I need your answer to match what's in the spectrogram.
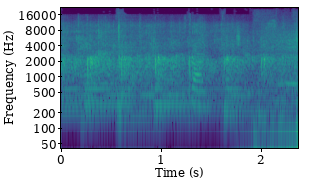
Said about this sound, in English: Come on, let's give our Lord an applause. He deserves it. He deserves it.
